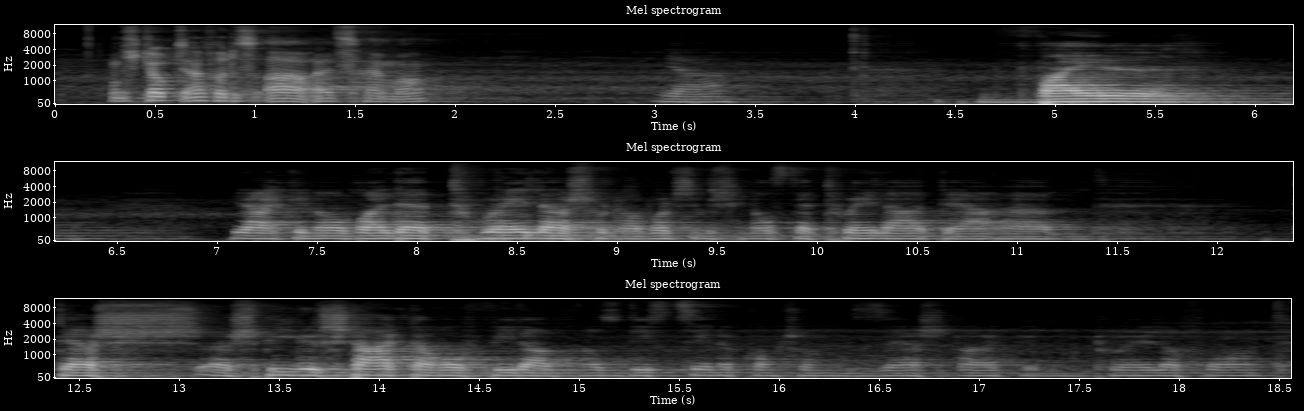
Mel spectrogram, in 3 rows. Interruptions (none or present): none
